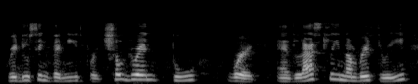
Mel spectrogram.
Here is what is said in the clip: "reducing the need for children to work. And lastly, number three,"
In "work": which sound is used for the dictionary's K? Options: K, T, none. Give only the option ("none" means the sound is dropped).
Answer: K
